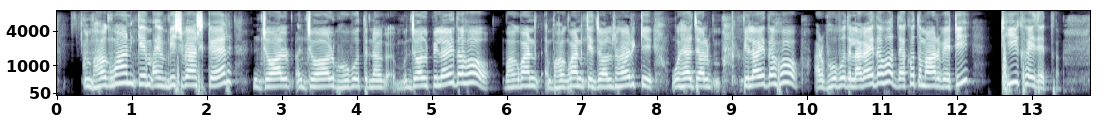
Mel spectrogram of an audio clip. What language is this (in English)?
Maithili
